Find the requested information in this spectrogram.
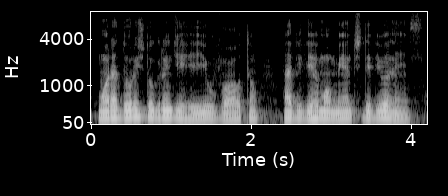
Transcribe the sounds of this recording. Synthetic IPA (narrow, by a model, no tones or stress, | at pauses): moɾad̪oɾɪzd̪ʊɡɾɐ̃d͡ʒɪɦiʊvɔwt̪ɐ̃w̃ | aviveɾmomẽnt̪ʊzd̪ɪviolẽsjɐ̥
